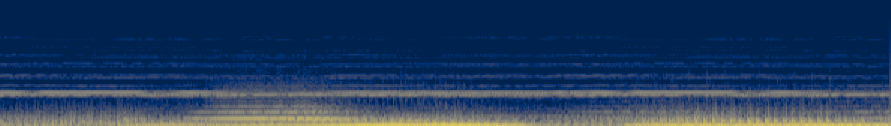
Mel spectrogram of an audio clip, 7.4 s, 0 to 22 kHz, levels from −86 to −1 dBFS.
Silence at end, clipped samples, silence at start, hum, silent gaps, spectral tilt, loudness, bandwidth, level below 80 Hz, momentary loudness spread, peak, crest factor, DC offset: 0 s; under 0.1%; 0 s; none; none; -10.5 dB/octave; -32 LUFS; 1.5 kHz; -24 dBFS; 11 LU; -12 dBFS; 12 dB; under 0.1%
